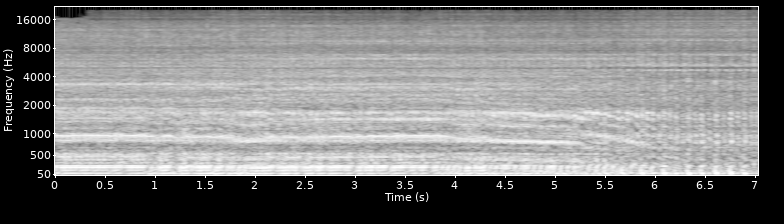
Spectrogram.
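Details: Carbureted engine with freshly cleaned carburetor: uneven, lumpy idle with irregular beat and slight hunting in the exhaust note; rough idle, cause not yet found.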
